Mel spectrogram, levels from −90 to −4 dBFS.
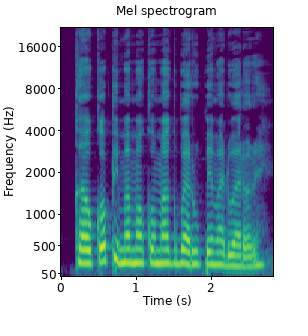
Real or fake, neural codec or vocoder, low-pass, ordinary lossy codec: real; none; none; none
